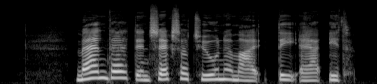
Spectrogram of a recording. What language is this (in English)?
Danish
